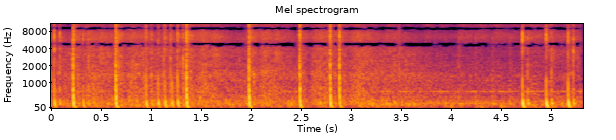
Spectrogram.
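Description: Aerial fireworks bursting, with rapid crackling pops that thin out about three seconds in and pick up again near the end.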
